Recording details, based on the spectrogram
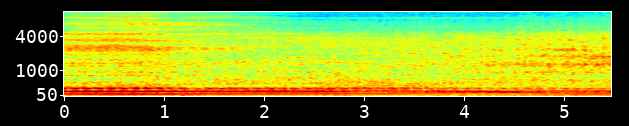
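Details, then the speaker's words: Diesel TDI with DKM stage two single mass flywheel at idle, heard from outside near the gearbox: clutch pedal in, then released, giving a steady low gearbox rattle, about three beats a second; typical, only at idle, not harmful per assurances. "so this is what the clutch pedal in and then when I let out you can hear the gearbox rattle very typical"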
